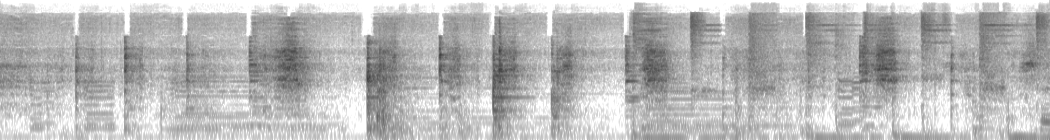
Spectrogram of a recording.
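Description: A spatula scrapes and clatters against a pan while eggs are folded over for a cheesesteak and egg bagel, with irregular metallic clinks and knocks over a faint background sizzle.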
